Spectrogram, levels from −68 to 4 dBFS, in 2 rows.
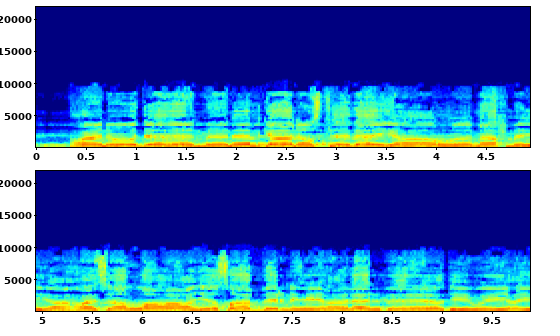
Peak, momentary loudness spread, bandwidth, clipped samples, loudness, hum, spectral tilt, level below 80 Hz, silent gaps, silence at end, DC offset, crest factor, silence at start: -2 dBFS; 2 LU; 11 kHz; under 0.1%; -14 LUFS; none; -3.5 dB/octave; -62 dBFS; none; 0 s; under 0.1%; 12 dB; 0 s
